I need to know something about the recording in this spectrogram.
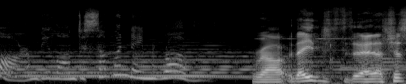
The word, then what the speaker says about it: Rauru: And learn that your new arm belonged to someone named Rauru. That's just how it's The pronounced.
